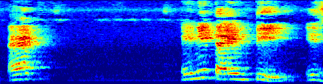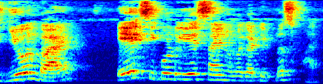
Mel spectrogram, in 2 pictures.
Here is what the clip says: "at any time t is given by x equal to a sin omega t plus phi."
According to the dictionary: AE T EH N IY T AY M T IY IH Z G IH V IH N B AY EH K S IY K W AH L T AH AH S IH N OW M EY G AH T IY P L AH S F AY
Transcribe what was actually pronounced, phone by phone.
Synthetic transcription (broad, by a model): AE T EH N IY T AY M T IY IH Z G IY IH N B AY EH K S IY K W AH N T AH AH S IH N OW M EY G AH T IY P L AH S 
